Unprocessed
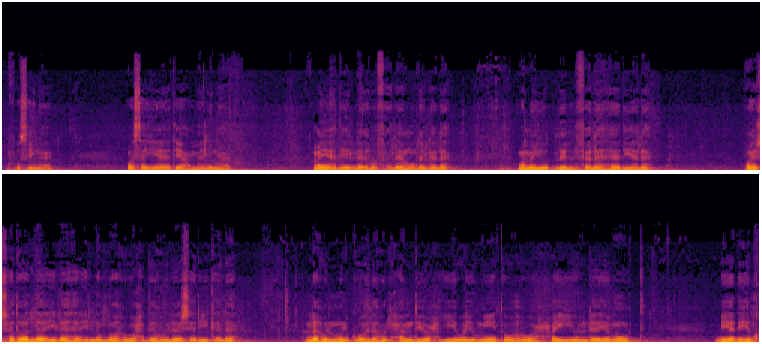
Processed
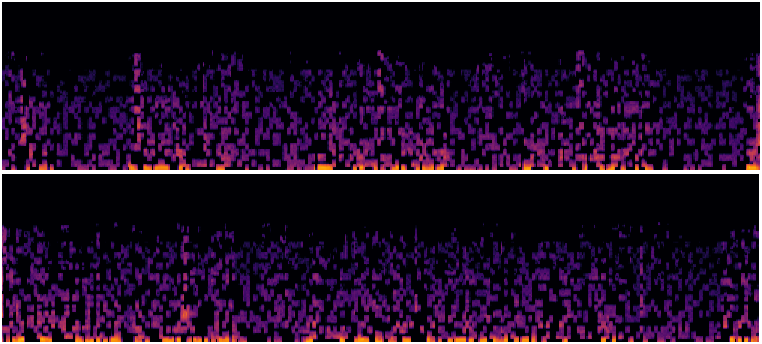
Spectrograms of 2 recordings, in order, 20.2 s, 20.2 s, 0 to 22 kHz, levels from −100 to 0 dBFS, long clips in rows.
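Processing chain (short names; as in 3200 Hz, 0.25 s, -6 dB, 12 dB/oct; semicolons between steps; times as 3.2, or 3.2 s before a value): random spectral dropouts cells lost 66%; 10.78–11.57 comb 1 ms, depth 51%; gain +3.5 dB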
